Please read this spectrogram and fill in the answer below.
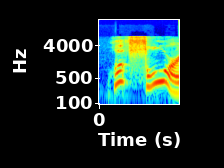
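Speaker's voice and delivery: high, loud, puzzled retort; surprised question. Retold or imitated. Woman questions friend's hundred dollar bill, surprised. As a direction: imitate being taken aback. Acted reaction to offered money.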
